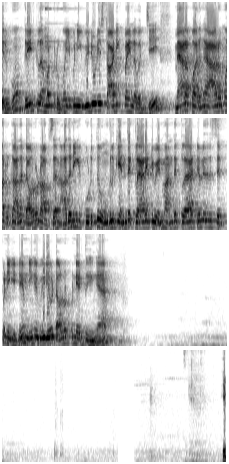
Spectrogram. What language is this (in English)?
Tamil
